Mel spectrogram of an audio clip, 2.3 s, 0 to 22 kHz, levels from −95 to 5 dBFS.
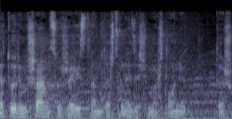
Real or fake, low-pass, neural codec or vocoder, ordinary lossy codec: real; 14.4 kHz; none; MP3, 64 kbps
